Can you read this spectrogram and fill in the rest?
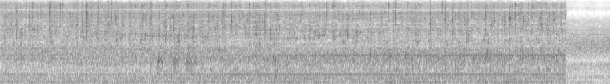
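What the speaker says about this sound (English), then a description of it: "I got my pan right here in the water" A gold pan is worked in water while cleaning out a sluice mat, giving a steady, close rush and trickle of swirling water that stops abruptly near the end.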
